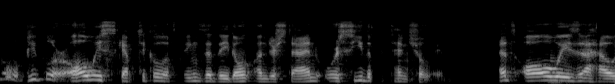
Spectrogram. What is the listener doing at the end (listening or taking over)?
listening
